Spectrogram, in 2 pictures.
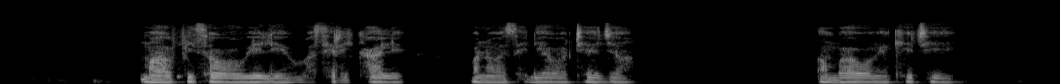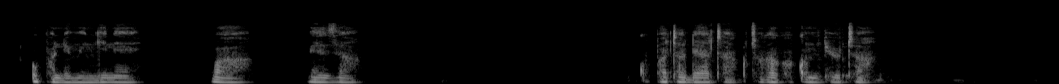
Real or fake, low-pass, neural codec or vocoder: real; 7.2 kHz; none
